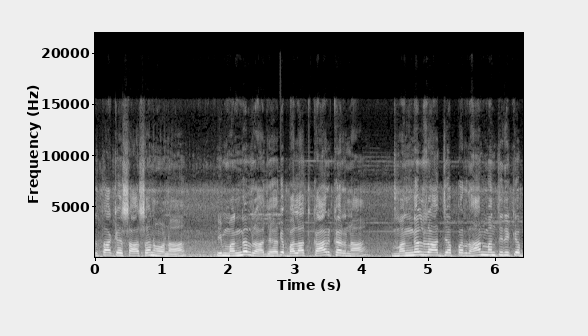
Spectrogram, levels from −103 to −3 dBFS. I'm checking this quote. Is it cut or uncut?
cut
